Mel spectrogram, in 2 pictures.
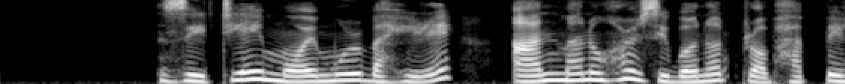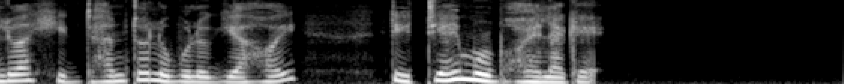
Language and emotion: Assamese, fearful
